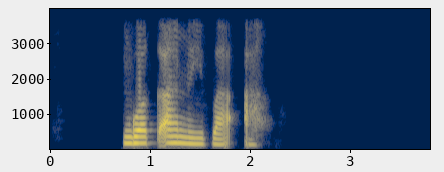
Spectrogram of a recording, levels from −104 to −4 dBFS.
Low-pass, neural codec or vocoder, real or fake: 3.6 kHz; none; real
